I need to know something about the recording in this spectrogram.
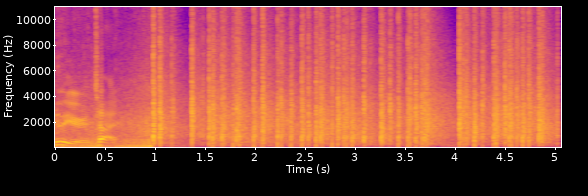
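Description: Firecrackers crackle and pop rapidly.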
